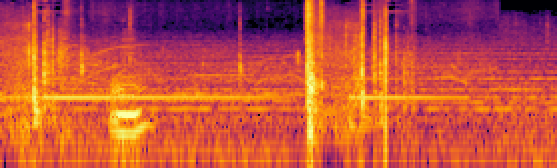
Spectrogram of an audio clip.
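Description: Rifle shots: a loud crack a little over two seconds in, with fainter cracks near the start and just after it, over steady background music.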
